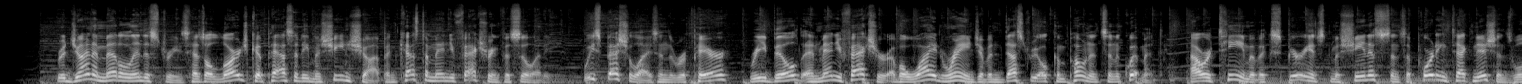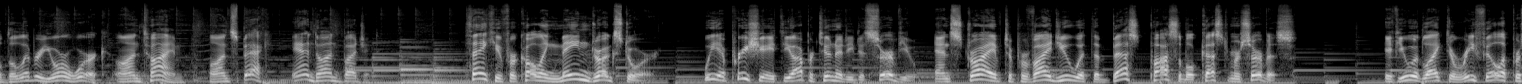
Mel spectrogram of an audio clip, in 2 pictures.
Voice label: on hold IVR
